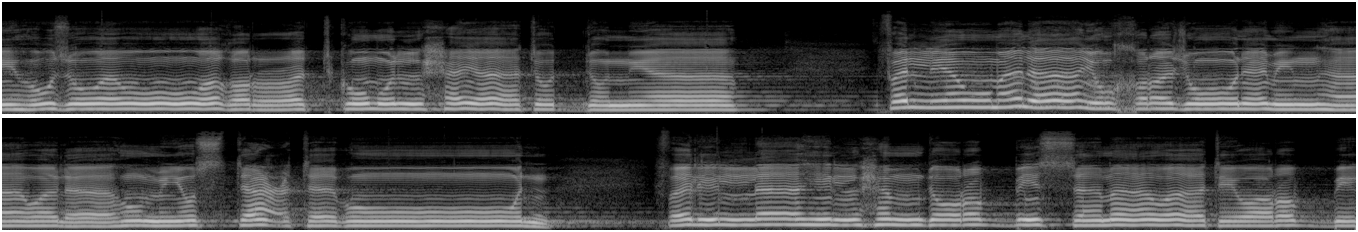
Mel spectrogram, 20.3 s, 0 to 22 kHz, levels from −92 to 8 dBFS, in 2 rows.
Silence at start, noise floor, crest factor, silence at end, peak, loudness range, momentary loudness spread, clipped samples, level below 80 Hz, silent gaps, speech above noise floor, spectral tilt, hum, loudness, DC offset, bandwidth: 0 s; -53 dBFS; 14 dB; 0 s; -8 dBFS; 3 LU; 7 LU; under 0.1%; -68 dBFS; none; 32 dB; -7 dB/octave; none; -22 LUFS; under 0.1%; 11 kHz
